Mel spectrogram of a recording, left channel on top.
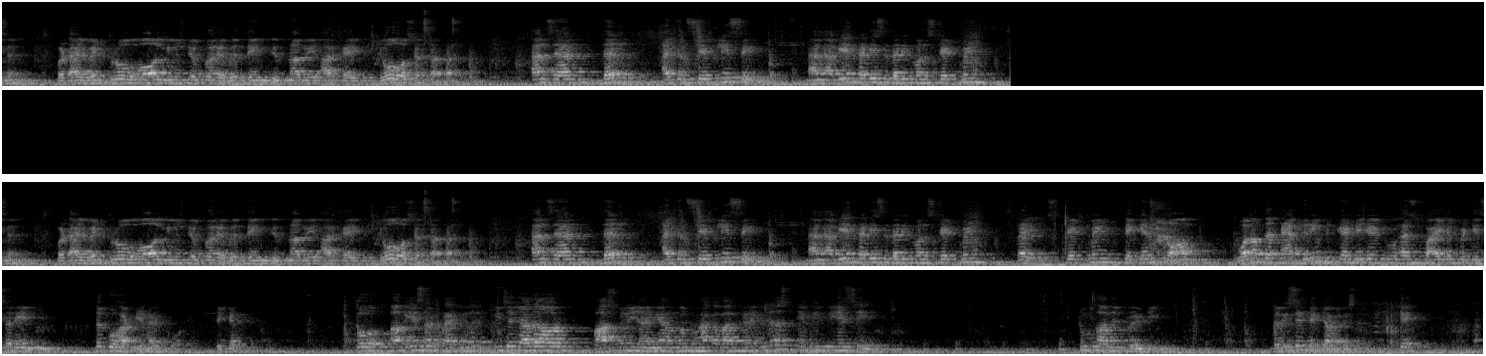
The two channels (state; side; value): drops out; left; at 10.1 s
